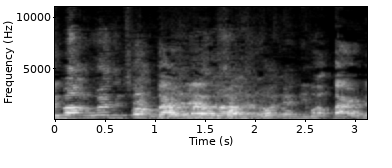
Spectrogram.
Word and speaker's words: Byron Allen: Y'all know who Brian Allen is? Yeah, I know Brian Allen. Never- Hold up, Byron Allen.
